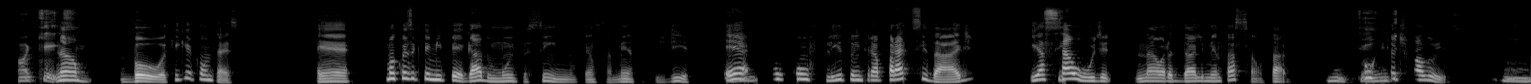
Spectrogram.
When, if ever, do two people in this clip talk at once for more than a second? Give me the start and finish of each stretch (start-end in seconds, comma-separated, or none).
none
